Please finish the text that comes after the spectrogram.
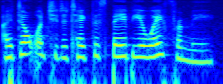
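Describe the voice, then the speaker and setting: A woman's voice: high-pitched, quick pace, a little mellow, pitched above the performer's own voice, close to an everyday voice. A woman voicing a desperate young woman who pleads and insists, refusing to back down. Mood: pleading.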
